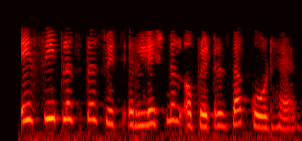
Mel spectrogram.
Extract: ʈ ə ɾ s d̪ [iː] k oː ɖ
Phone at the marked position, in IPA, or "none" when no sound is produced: aː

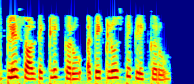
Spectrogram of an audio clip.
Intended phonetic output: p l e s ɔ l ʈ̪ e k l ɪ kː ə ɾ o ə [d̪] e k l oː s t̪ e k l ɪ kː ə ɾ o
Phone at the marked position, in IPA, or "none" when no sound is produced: t̪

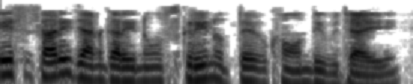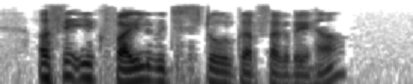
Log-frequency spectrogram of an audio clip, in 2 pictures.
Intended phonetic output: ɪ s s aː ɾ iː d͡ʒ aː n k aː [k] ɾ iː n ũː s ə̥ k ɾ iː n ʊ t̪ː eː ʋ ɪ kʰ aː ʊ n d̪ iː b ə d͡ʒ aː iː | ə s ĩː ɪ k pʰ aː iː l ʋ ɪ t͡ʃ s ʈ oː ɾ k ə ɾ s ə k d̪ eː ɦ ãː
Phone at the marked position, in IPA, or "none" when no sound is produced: none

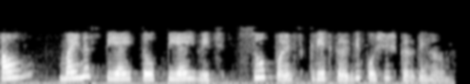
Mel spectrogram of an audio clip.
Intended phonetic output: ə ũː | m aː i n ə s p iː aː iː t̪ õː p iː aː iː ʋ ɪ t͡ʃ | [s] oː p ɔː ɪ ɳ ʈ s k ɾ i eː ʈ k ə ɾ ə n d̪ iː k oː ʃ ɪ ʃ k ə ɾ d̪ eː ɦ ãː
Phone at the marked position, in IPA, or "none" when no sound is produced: s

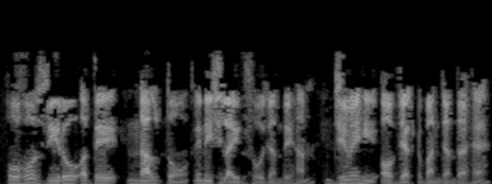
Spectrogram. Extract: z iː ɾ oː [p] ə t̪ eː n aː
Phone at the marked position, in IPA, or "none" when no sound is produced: ʔ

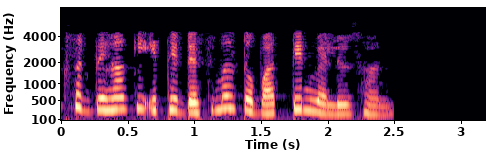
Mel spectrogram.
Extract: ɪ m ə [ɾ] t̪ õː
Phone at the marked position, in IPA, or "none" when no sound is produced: l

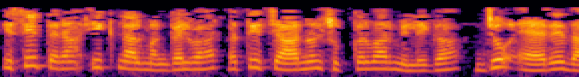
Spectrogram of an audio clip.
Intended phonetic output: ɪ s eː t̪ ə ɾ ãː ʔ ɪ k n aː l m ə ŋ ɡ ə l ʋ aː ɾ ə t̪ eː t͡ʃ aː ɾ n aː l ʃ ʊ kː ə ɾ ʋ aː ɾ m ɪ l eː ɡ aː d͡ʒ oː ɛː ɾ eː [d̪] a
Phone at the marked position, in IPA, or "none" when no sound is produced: d̪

